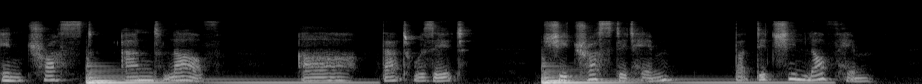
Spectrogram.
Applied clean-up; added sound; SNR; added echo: none; Bowed string instrument; -5 dB; none.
